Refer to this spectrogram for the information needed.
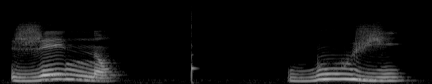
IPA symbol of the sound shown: ʒ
